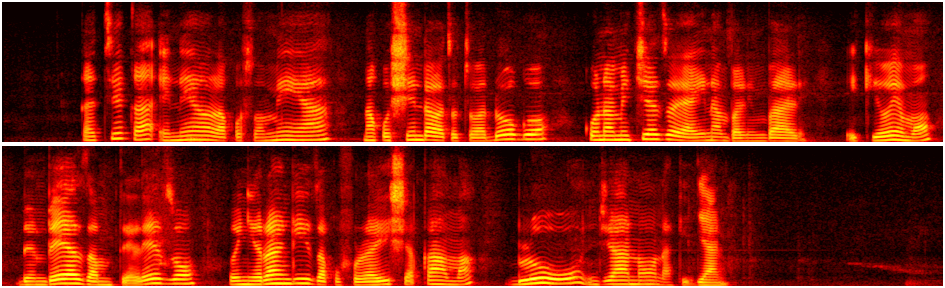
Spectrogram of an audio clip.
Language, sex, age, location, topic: Swahili, female, 18-24, Dar es Salaam, education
